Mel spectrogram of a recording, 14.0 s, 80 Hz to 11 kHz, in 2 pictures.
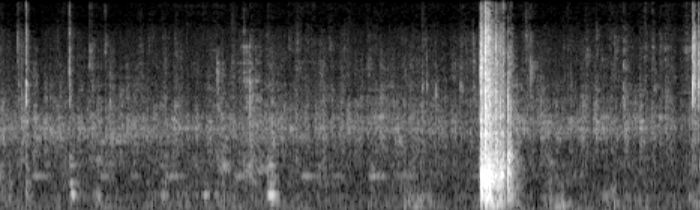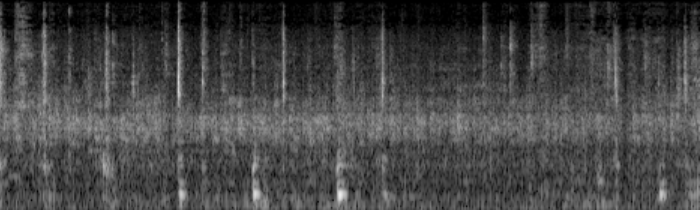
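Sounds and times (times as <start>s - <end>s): metallic clatter: 4.8s - 5.2s
tools clicking and tapping: 4.8s - 5.2s.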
